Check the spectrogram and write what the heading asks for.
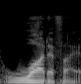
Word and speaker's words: WODIFY: How do you spell it? – W-O-D-I-F-Y. – W-O-D-I-F-Y, Wattify.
